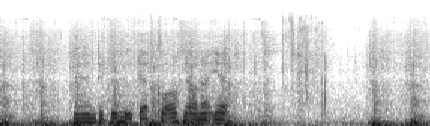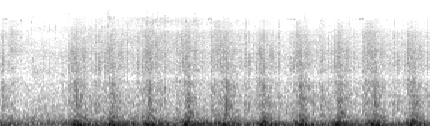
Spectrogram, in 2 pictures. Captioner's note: gunfire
